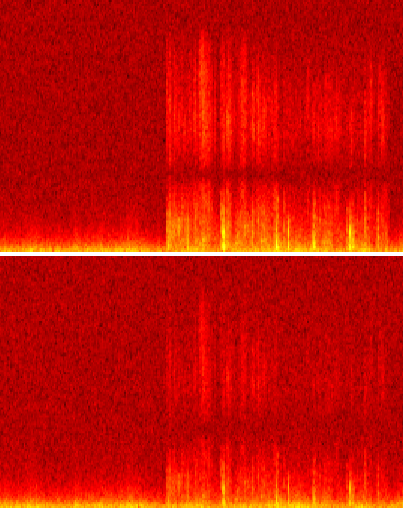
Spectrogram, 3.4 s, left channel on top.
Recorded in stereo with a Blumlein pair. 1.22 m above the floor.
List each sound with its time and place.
1.4 s running footsteps: 65° left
